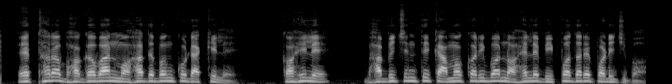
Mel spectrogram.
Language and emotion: Odia, neutral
